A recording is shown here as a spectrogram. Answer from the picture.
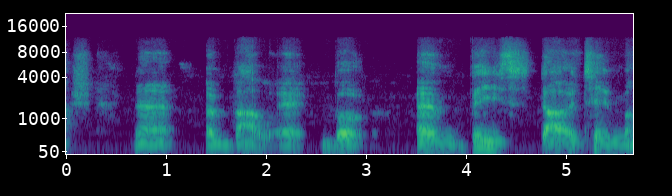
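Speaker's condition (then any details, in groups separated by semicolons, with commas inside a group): Cerebral palsy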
